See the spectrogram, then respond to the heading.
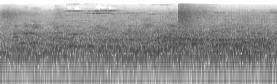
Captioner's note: squeaking Bus Brakes; air-Brake Blow off Noise; diesel Motor Idling off Camera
